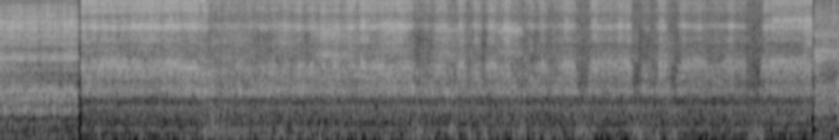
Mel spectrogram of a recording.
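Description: Near silence: a faint, steady hiss of room tone with no distinct events.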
